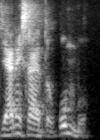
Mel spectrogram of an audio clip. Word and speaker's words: Giannis Antetokounmpo: antes del grupo pero realmente el nombre y la producción correcta es ya niza de tocumbo en sencillo porque la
